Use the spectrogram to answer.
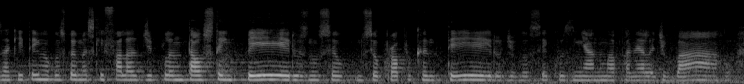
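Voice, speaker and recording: The speech comes at a fairly slow pace with flat, monotone intonation and audible room echo. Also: woman. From São Paulo, Brazil, with Minas Gerais parents. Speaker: poet. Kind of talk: interview. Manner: halting, many fillers.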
